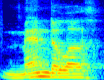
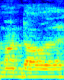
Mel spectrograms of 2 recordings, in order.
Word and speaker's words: Mandala: I'm actually here present with you at Mandela. Did I say it right? Mandela. Mandala. Mandala. I didn't get it right.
